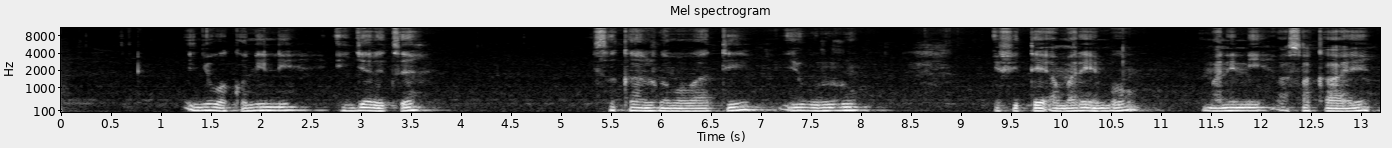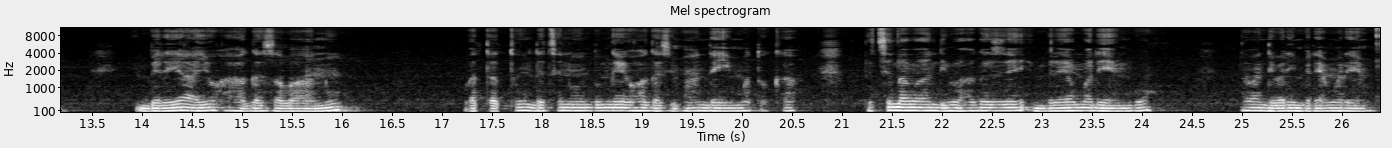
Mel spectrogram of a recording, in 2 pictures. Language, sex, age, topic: Kinyarwanda, male, 18-24, health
